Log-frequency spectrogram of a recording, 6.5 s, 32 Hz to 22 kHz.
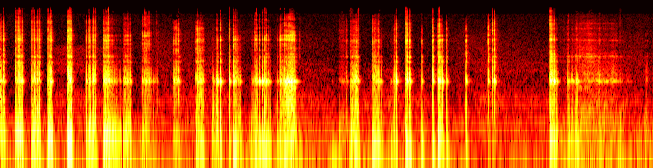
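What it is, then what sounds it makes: Bamboo wood chopping board. Fingernails scratch the face and edges of a small solid bamboo wood chopping board in quick, short strokes. Each stroke gives a soft, dry scratch with a faint ringing tone near 1 kHz, and the strokes come in a rapid series with brief pauses. The clip ends on a lighter, drawn-out scrape.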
